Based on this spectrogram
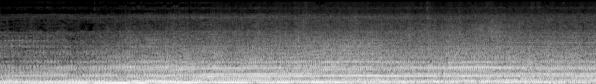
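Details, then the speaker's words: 1996 Johnson 15 hp outboard (J15RED), warmed up, after thermostat replacement, new stop switch handle and cover decals: pulls smoothly on the water, steady even drone rising with throttle, no misfire or knock; runs great. "redid the cover decals everything on it she runs great let's just take it for another little spin"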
